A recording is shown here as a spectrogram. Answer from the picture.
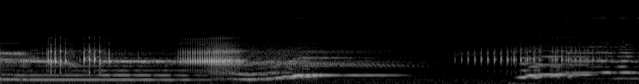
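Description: Keyboard and flute improvisation of animal-like sounds: a low tone slides down, holds, and rises again, under short croaking pulsed bursts. A dip in loudness is followed by a fast rattling trill near the end.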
